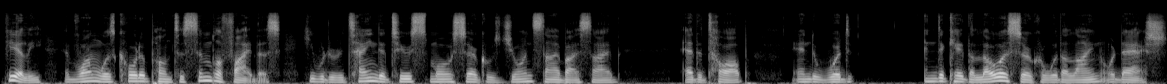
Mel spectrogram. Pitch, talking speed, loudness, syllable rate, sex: 115 Hz, 175 wpm, -20 LUFS, 5.0 syllables/s, male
